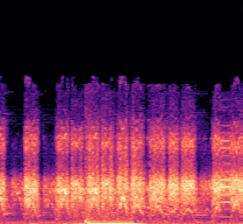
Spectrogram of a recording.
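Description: Instrumental stretch of a harsh digital hardcore electronic track: a dense wash of distorted, hissing noisy beats, with one deep bass drum hit that drops steeply in pitch about a second in.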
